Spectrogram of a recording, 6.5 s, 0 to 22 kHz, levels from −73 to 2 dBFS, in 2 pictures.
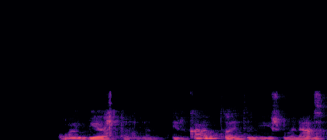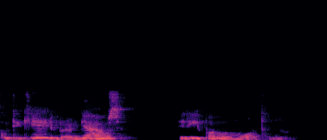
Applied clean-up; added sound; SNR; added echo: neural mask model DeepFilterNet 3.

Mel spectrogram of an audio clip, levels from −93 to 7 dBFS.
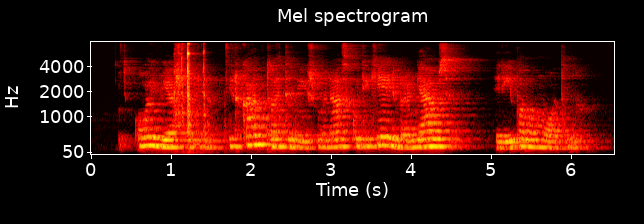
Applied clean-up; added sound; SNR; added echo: none; Tools; -2 dB; reverberation time 0.9 s.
